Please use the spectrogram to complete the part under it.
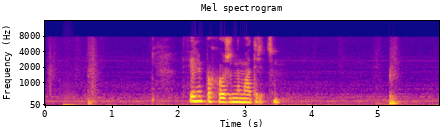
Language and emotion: Russian, neutral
